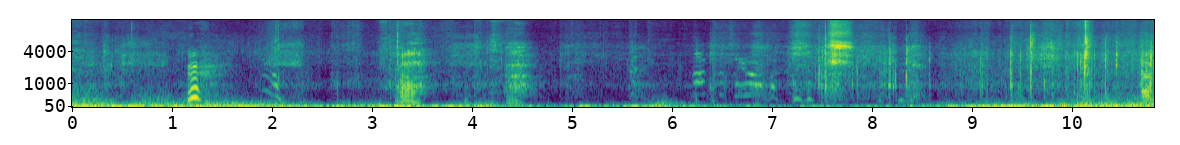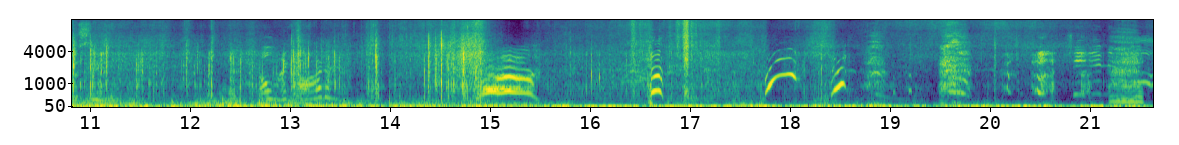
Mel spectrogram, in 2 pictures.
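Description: Heavy low rumbling and buffeting on the camera microphone, with a man laughing about a second in and people calling out with rising voices in the second half. The rumble dips for a few seconds in the first half.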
